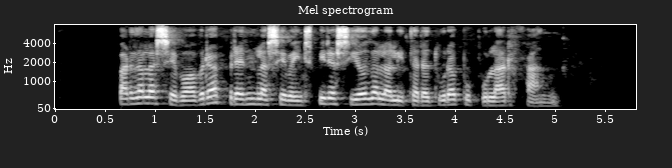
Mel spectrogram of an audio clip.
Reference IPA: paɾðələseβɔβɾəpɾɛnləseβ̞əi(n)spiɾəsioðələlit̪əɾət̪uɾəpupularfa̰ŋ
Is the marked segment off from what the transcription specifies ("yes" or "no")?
no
